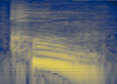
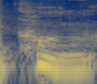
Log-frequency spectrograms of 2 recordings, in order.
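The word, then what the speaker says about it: !Kung: in particular the so-called Kung. Now, I'm not really pronouncing that correctly. If you've seen it spelled, it's exclamation point K-U-N-G. The exclamation points stands for a click sound.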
